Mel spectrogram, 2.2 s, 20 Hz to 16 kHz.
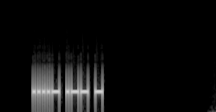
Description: Morse code, heard as a keyed tone, about 50 wpm, 700 Hz. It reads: 4WT
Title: Three Challenging Letter-Number Combinations 50wpm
